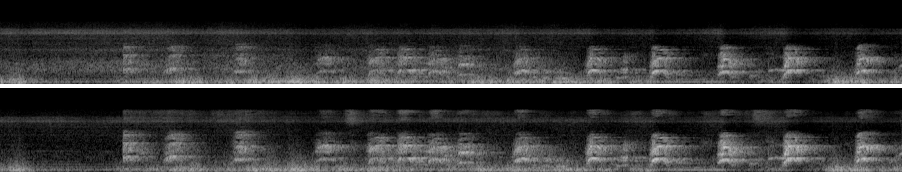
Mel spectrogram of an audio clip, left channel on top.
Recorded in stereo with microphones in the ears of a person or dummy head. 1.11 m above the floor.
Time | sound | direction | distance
1.2 | a dog barking | 75° right (ahead or behind) | ?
